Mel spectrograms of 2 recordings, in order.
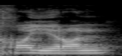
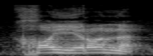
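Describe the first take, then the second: First: The final n is held smoothly without a burst. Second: The final n is bounced with an extra burst. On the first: The speaker calls it right. "tetapi khairon" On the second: The speaker calls it wrong. "Jangan dipantulkan, bukan"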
